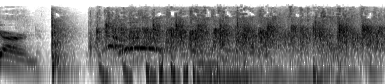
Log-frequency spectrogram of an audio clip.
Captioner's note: cheers and applause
